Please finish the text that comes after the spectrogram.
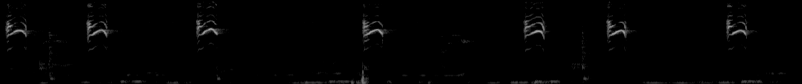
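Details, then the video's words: Chestnut-backed scimitar babbler song played to anger a rival bird: seven piercing, arched high notes spaced roughly one second apart, each short and clear, over faint low background noise. "pancingan burung sogon auto emosi || bikin respon sogon lawan"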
